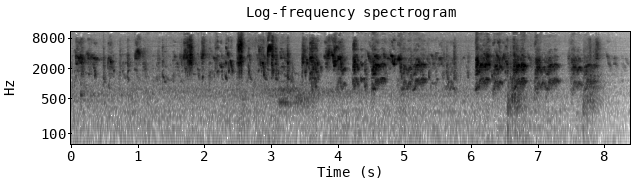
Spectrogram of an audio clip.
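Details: Aviary-kept yellow-crowned parakeet giving a run of sharp squawks and scratchy chattering notes in irregular bursts, with a few brief flapping or rustling sounds between calls.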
